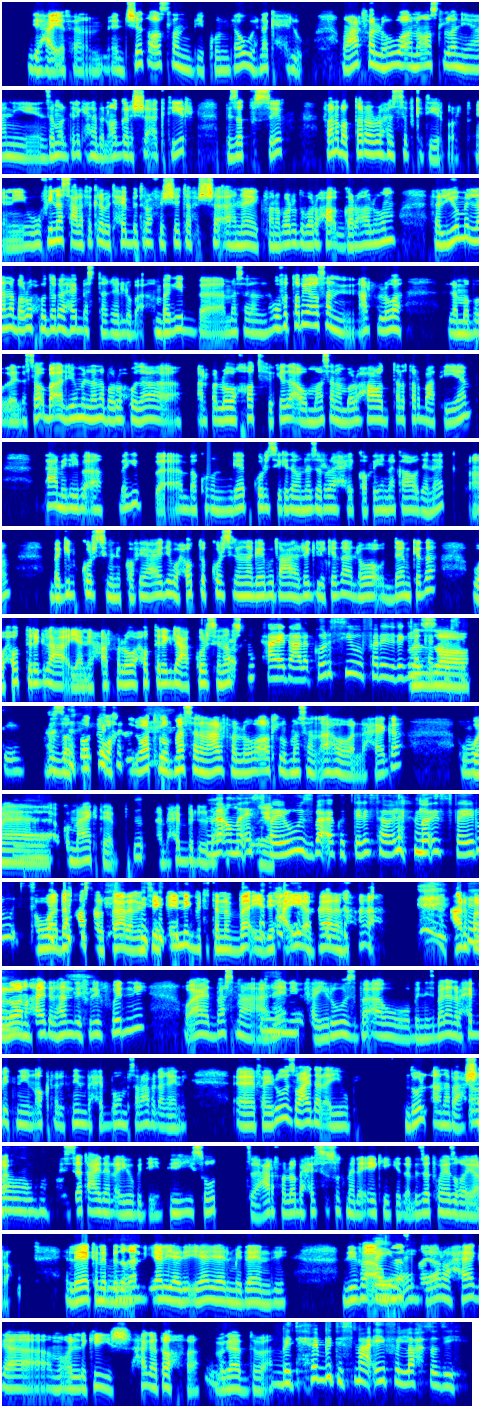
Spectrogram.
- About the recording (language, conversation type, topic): Arabic, podcast, إيه المكان الطبيعي اللي بتحب تقضي فيه وقتك؟
- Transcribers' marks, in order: in English: "الكافيه"; in English: "الكافيه"; unintelligible speech; laugh; laugh; in English: "الهاند فري"; tapping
